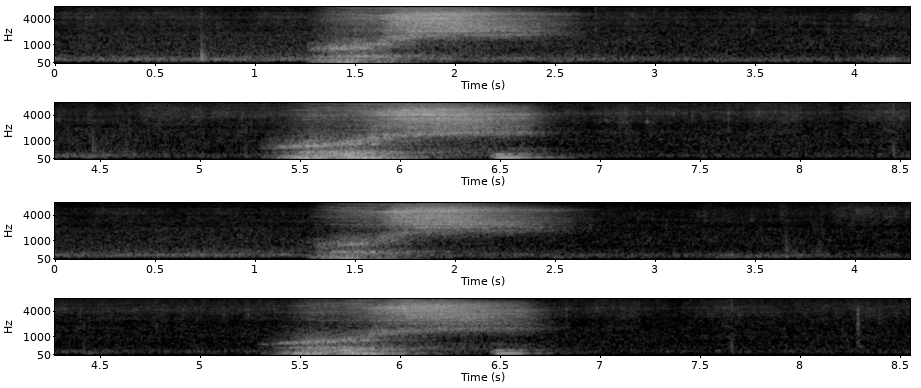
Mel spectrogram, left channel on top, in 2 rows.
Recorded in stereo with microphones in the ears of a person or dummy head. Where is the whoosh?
35° left (ahead or behind), 1.5 m.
